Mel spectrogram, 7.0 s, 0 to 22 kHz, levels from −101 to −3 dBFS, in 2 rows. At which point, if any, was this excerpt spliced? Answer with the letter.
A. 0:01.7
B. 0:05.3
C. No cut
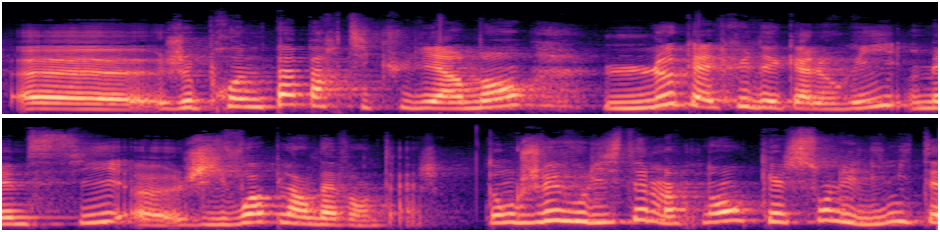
C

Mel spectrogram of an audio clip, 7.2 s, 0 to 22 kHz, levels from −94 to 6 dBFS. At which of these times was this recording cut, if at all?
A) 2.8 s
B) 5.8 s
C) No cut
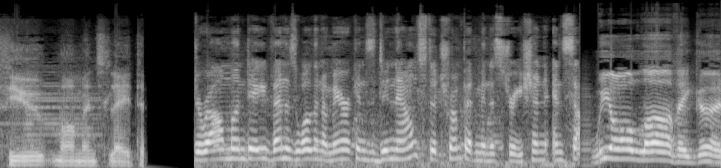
B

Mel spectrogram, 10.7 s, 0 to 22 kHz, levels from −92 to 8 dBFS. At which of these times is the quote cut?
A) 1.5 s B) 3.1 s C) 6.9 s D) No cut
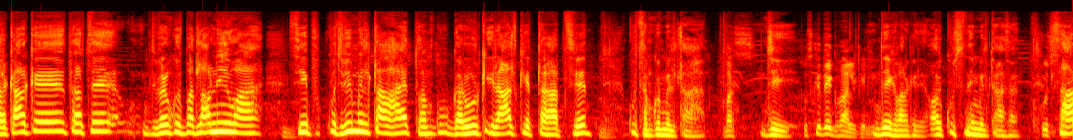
D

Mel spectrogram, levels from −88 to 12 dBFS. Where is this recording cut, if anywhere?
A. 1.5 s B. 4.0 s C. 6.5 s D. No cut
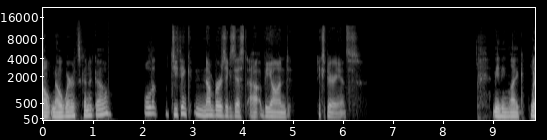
A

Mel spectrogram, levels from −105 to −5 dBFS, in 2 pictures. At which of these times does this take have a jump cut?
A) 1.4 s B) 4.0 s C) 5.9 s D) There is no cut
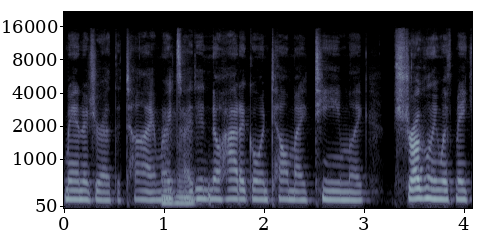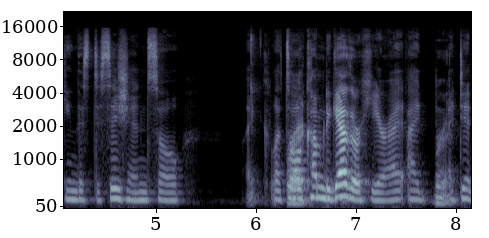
D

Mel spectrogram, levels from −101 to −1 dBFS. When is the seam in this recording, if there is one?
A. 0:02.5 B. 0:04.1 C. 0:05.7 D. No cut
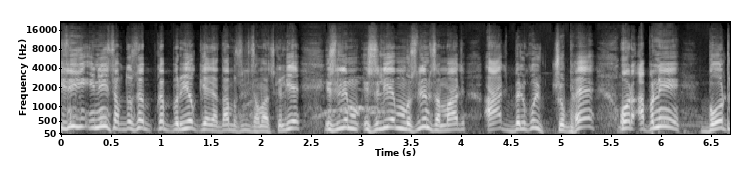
D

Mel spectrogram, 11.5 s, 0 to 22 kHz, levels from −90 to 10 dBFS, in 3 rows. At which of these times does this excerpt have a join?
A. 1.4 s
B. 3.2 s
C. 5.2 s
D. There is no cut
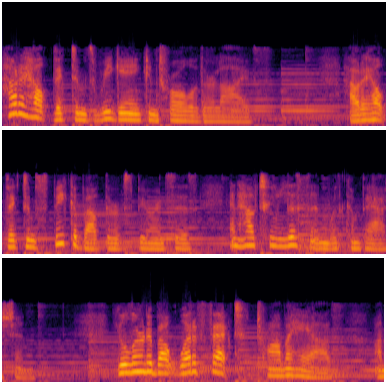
D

